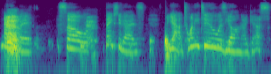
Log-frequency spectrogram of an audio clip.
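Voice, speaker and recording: A woman in her twenties chats casually on a live stream through a phone mic, gushing and bubbly, full of fillers like "like" and "um." Her voice sits high with lively intonation, a slow pace, and vocal fry, and the recording quality is low.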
